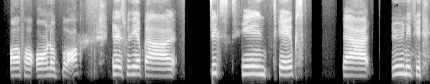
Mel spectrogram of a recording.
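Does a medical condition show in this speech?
Yes: Down syndrome; congenital.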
